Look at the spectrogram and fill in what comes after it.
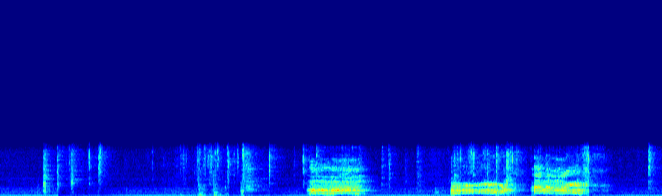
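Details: Chunky pet Chihuahua growling indoors at another dog under a table; quiet at first with a few soft clicks, then three harsh, raspy growl bursts of about a second each, with short pauses between them.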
